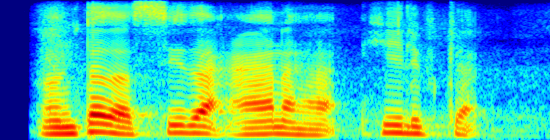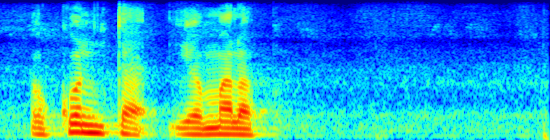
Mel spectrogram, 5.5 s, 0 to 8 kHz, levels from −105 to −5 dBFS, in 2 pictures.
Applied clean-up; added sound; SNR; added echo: none; none; none; none.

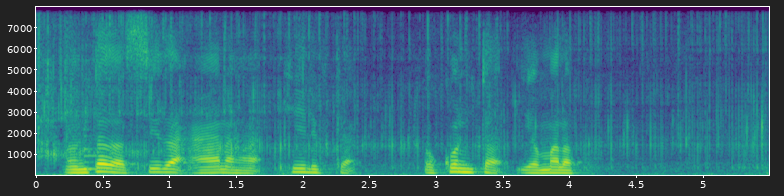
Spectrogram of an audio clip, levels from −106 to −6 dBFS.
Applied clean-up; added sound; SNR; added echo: none; Liquid + Bowed string instrument; 17 dB; none.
